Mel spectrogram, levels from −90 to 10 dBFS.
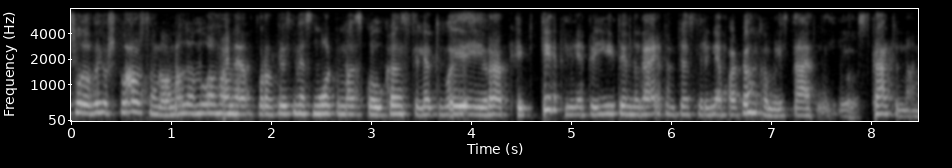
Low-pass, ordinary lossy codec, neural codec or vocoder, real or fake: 7.2 kHz; Opus, 32 kbps; codec, 24 kHz, 1.5 kbps, HILCodec; fake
